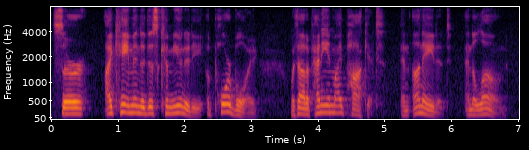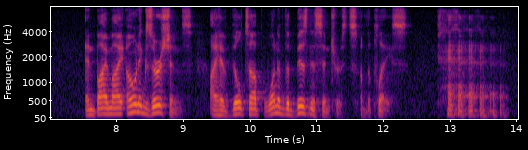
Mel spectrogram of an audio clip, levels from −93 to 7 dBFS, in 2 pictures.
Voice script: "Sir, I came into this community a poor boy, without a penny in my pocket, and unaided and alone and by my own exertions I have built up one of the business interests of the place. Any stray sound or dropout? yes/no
yes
